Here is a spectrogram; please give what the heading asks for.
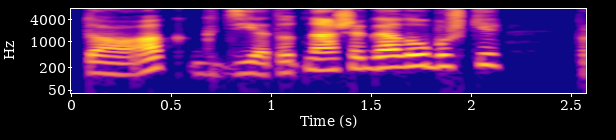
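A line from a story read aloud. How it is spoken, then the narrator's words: Commandant's deep bass voice. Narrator (Russian): пробасил комендантский голос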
